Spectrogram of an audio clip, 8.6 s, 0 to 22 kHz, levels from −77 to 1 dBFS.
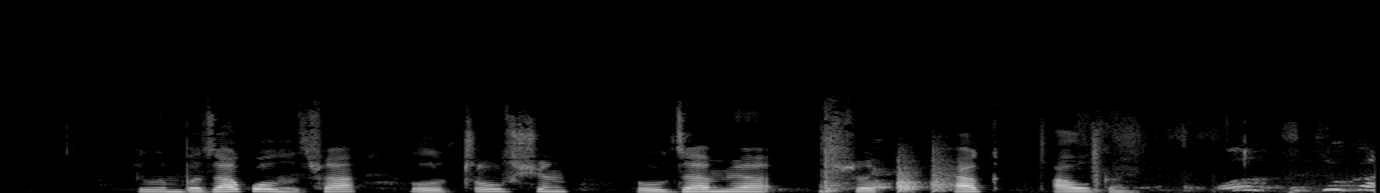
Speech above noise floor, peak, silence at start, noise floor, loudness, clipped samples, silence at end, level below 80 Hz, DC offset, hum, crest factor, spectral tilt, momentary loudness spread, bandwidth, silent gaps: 47 dB; -4 dBFS; 0.85 s; -71 dBFS; -25 LUFS; under 0.1%; 0 s; -72 dBFS; under 0.1%; none; 22 dB; -5 dB/octave; 17 LU; 10 kHz; none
